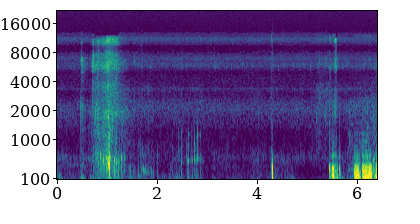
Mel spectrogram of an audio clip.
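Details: Person hungry and bored: low gurgling rumbles and squelches from the belly, with a louder rolling growl near the end; ordinary hunger stomach growling (borborygmi).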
